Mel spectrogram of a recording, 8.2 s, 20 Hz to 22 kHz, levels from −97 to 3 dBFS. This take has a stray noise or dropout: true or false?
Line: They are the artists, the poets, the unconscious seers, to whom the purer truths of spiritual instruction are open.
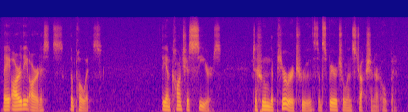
false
